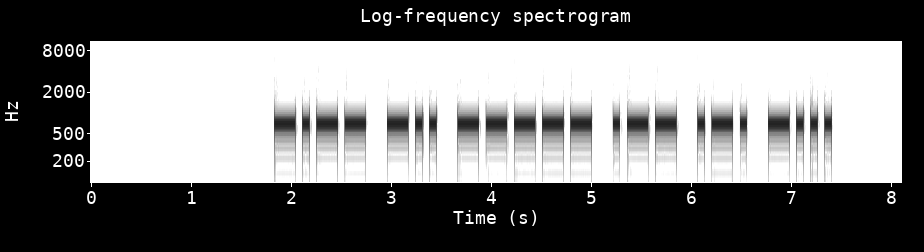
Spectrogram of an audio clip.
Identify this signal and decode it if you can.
Morse code, heard as a keyed tone, about 17 wpm, 700 Hz. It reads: YD0WRB
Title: DXCC-100 Call Signs - 6 Characters - Repeated 3x - 17wpm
